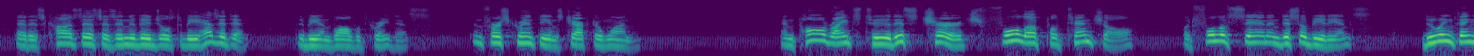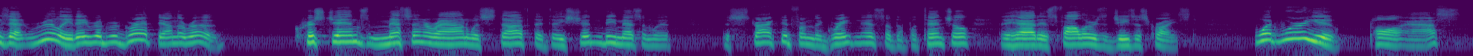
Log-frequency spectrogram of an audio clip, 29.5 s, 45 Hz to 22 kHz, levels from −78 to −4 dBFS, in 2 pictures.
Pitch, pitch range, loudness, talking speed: 160 Hz, 140-195 Hz, -29 LUFS, 155 wpm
